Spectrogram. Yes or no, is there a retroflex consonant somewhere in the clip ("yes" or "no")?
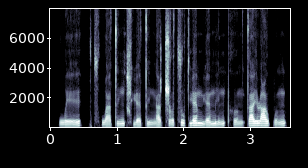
yes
